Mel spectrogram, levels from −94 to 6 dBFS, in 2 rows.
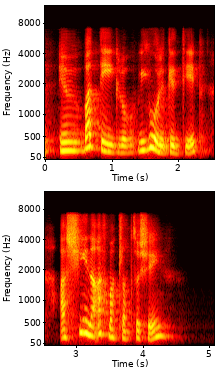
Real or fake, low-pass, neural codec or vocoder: fake; 7.2 kHz; codec, 16 kHz, about 1 kbps, DyCAST, with the encoder's durations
